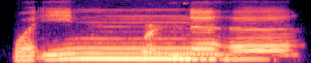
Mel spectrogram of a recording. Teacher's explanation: Nun sabdu dia tak boleh tinggal daripada 2 harakat dengung.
